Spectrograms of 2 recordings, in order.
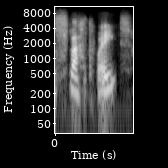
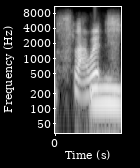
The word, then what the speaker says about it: Slaithwaite: So, of course we've got Slaithwaite or Slowit, depending on how you pronounce it. Difference between South and West Yorkshire there. Yeah. Although they do say Slowit on the trains if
